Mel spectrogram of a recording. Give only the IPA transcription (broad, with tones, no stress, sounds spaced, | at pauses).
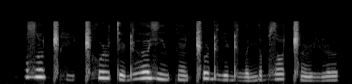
zˤ ə̃˥ ǁʰ i̤˩ ǁʰ ʊ˦ ɭ t ɪ˩ ɖʱ ɜ˥ zʲ ũ˨ k ɛ̃˨ ǁ ʊ˥ ɖʱ i˨ ɖʱ ə˩ nʲ ə˦ b zˤ ɛ˥ ǁ ə̃˨ ɭ i̤˨ ɭ ə˦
